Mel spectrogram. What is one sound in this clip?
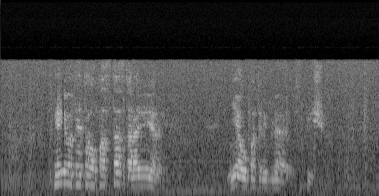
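A man reads aloud in a calm voice.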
